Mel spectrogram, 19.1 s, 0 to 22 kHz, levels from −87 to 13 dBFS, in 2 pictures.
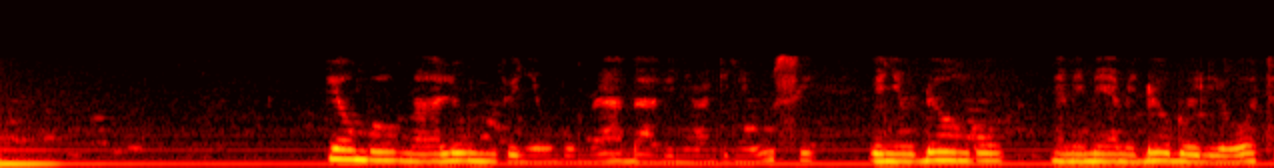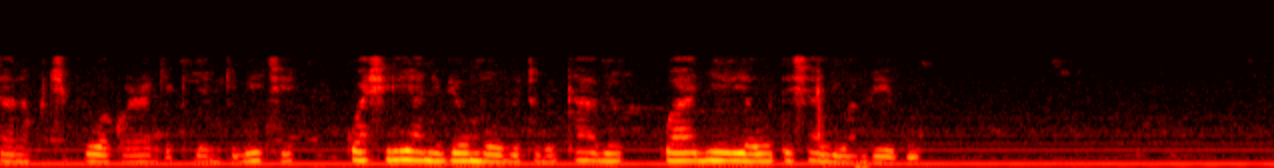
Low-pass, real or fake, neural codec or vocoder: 5.4 kHz; real; none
